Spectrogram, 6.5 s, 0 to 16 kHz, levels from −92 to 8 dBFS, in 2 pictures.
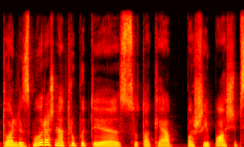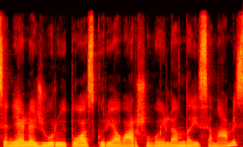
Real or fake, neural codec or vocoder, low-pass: real; none; 14.4 kHz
